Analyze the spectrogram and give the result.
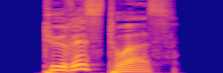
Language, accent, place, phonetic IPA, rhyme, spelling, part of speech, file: German, Germany, Berlin, [tyˈʁɪstoːɐ̯s], -ɪstoːɐ̯s, Thyristors, noun, De-Thyristors.ogg
- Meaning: genitive singular of Thyristor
